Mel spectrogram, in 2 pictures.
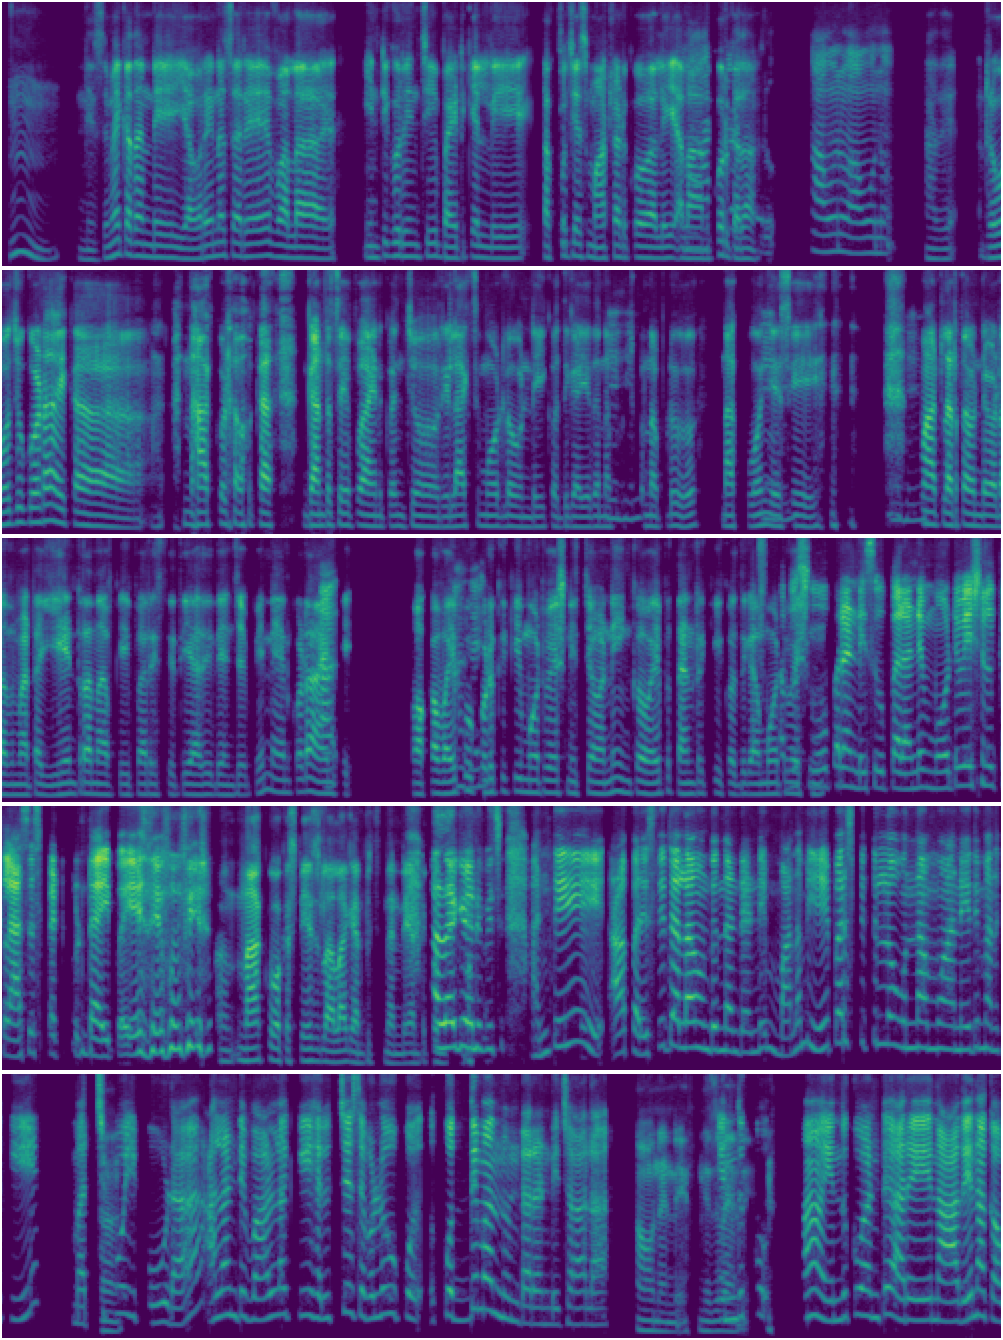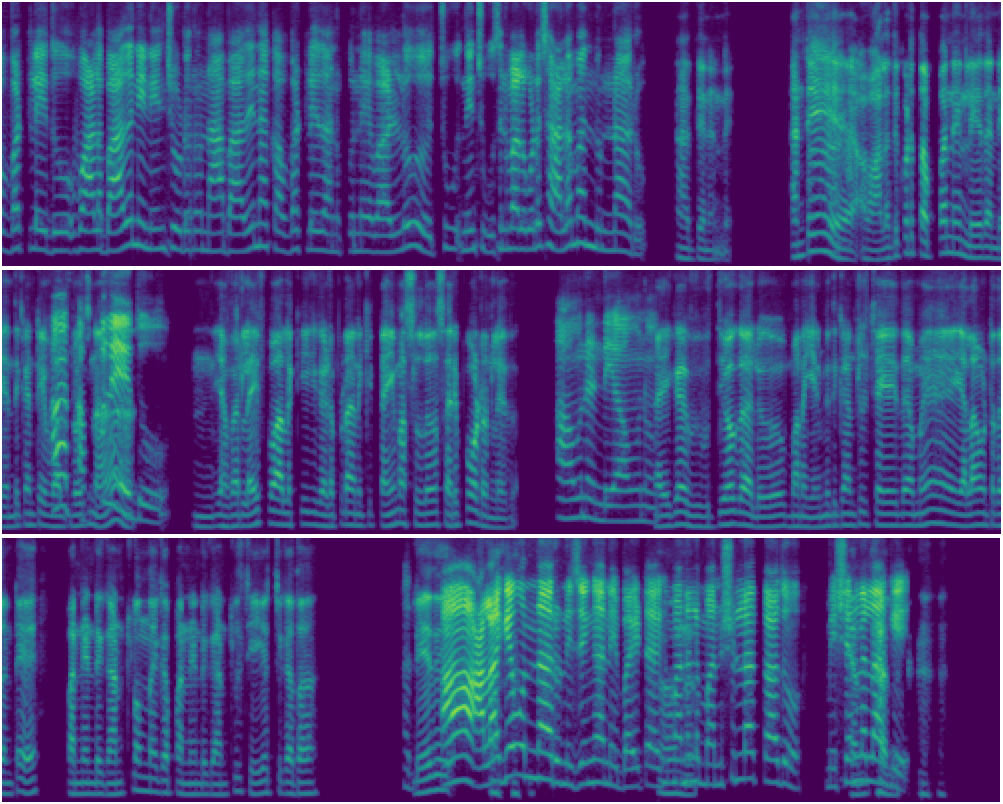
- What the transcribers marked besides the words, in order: laughing while speaking: "నాకు కూడా ఒక"; in English: "రిలాక్స్ మోడ్‌లో"; chuckle; in English: "మోటివేషన్"; lip smack; in English: "మోటివేషనల్ క్లాసెస్"; laughing while speaking: "అయిపోయారేమో మీరు"; in English: "స్టేజ్‌లో"; chuckle; in English: "హెల్ప్"; in English: "లైఫ్"; chuckle; chuckle
- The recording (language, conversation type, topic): Telugu, podcast, బాధపడుతున్న బంధువుని ఎంత దూరం నుంచి ఎలా సపోర్ట్ చేస్తారు?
